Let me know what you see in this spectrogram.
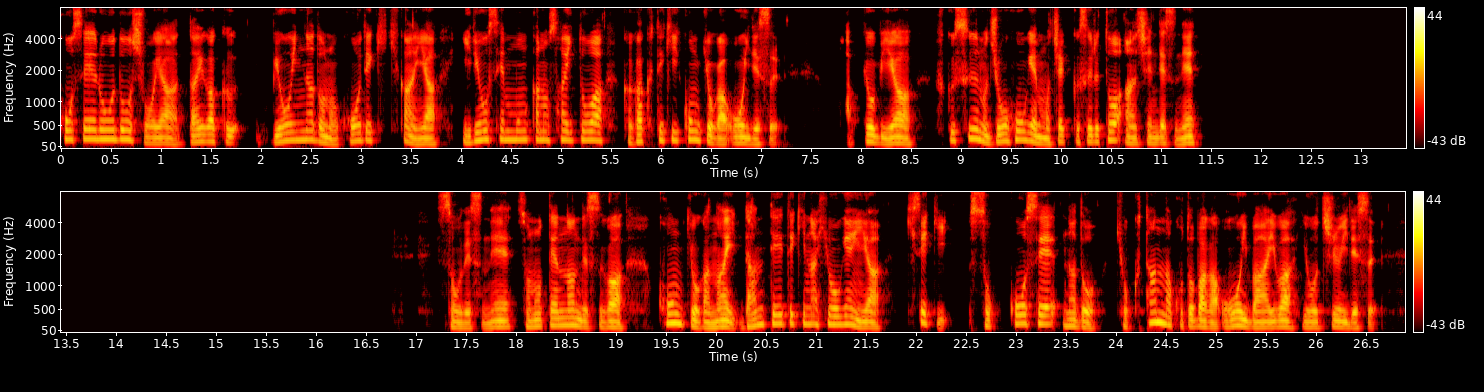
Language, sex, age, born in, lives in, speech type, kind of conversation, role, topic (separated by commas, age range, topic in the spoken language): Japanese, male, 40-44, Japan, Japan, read, expert-assistant, expert, 有名人がSNSで紹介する食材や生産方法の情報、どこまで信用していいのでしょうか？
